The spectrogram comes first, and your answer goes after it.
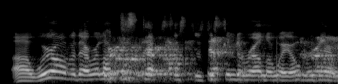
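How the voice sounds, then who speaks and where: Her pitch fairly high and her intonation lively, a woman speaks with a slight Southern US accent. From Texas. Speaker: public housing board member and activist. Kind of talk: speech at event.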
